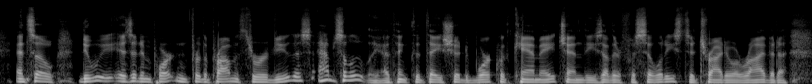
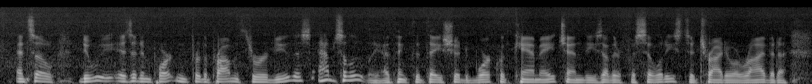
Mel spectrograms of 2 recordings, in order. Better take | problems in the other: first | hiss; noticeable; throughout; 15 dB below the speech

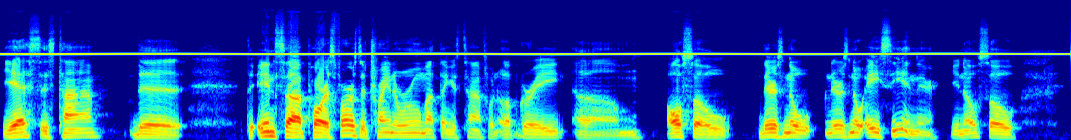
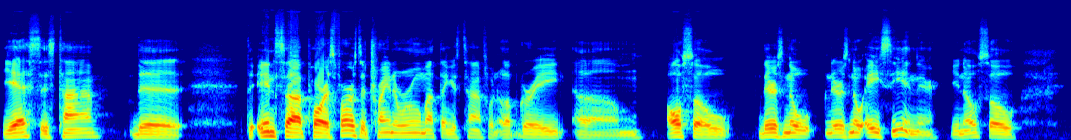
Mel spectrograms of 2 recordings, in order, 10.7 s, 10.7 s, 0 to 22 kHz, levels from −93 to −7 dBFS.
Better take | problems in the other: second | high-pitched whine; loud; throughout; 4.5 kHz, 7 dB below the speech

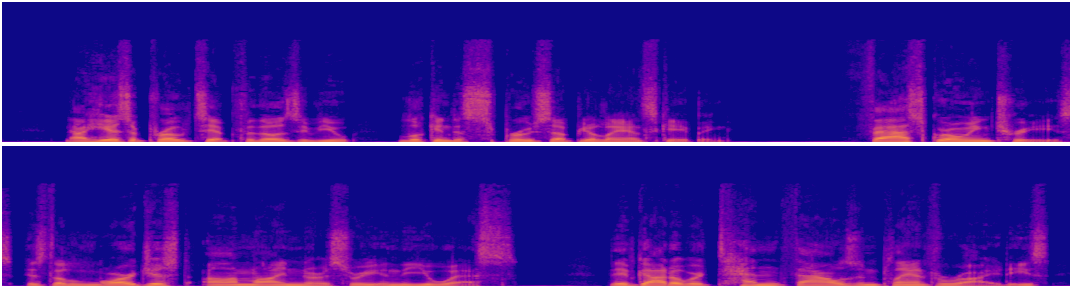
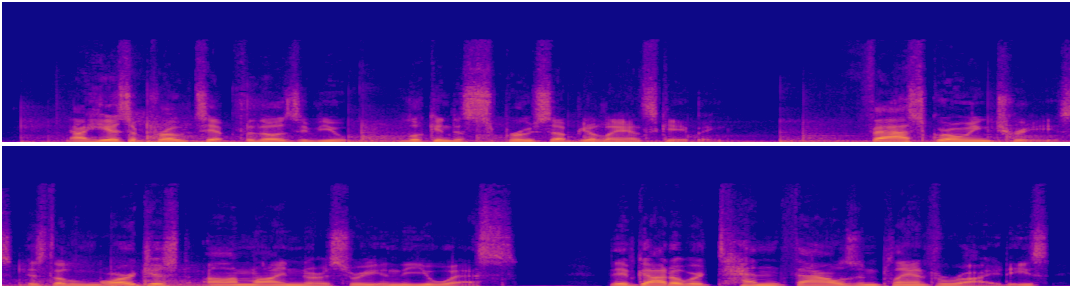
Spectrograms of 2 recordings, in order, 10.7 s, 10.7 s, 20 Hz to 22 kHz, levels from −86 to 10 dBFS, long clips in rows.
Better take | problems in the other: first | footsteps; noticeable; until 6.5 s; peak 8 dB below the speech

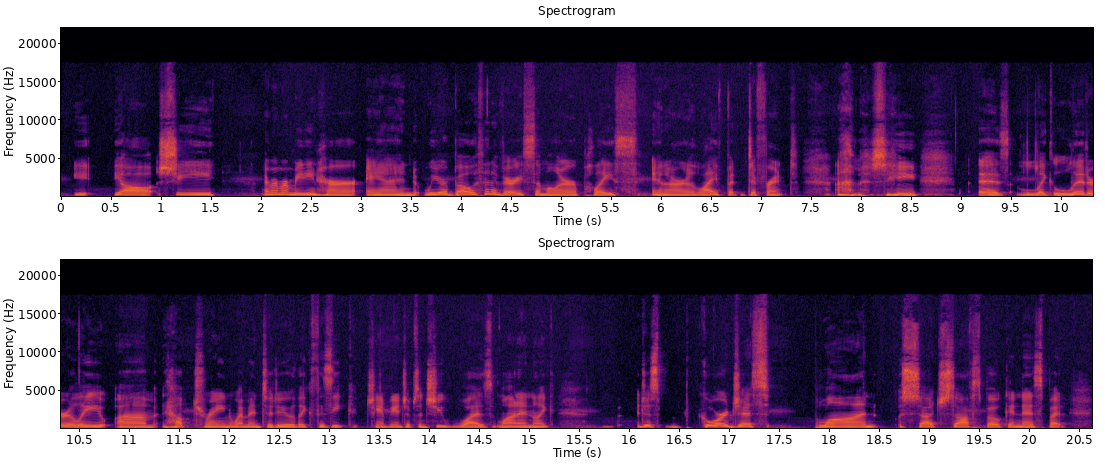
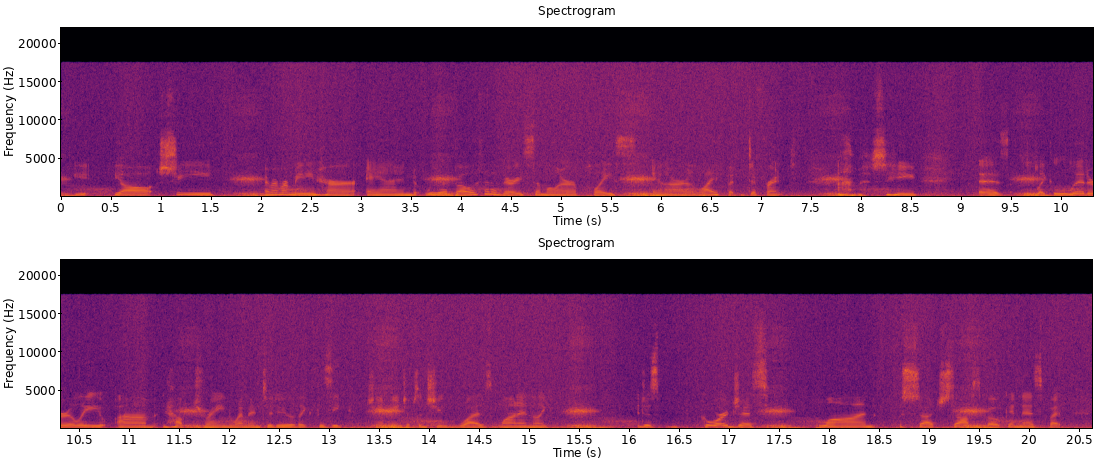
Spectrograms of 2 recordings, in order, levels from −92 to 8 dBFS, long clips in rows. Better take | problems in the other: first | hiss; loud; throughout; 4 dB below the speech; faint in the first

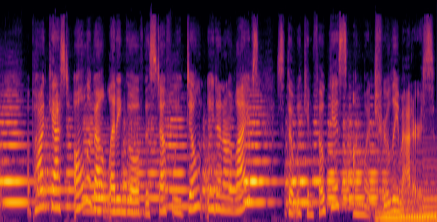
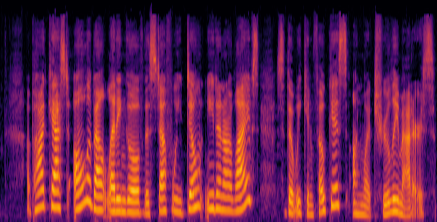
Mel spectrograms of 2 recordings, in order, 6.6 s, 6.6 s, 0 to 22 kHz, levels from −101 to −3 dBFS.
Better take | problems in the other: second | background music; very loud; throughout; 2 dB above the speech

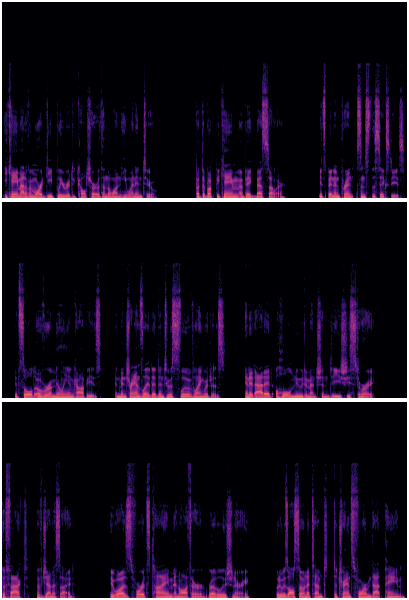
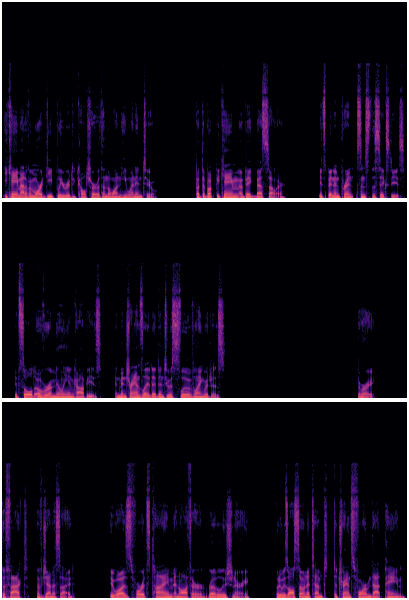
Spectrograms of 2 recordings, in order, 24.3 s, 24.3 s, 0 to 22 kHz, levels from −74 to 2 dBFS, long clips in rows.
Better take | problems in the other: first | audio cutting out; at 13 s for 2.5 s

